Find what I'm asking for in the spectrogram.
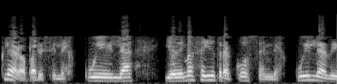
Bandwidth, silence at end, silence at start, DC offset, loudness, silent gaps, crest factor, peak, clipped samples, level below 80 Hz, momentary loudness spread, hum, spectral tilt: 9.2 kHz; 0 s; 0 s; under 0.1%; -13 LUFS; none; 12 dB; 0 dBFS; 0.3%; -58 dBFS; 10 LU; none; -6.5 dB/octave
